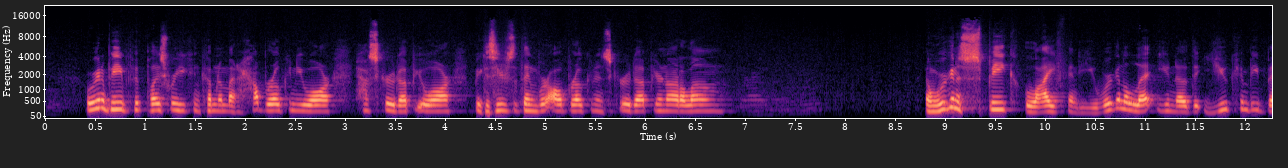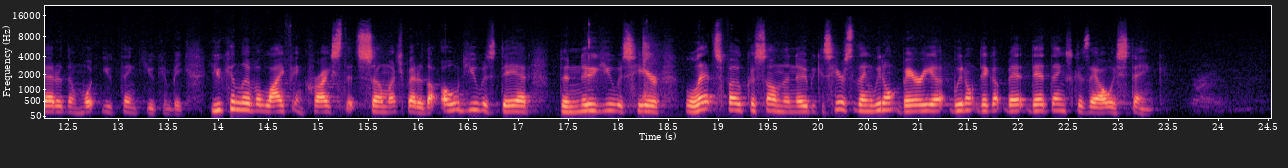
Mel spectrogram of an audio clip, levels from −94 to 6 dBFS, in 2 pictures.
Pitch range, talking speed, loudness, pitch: 175-200 Hz, 255 wpm, -19 LUFS, 185 Hz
